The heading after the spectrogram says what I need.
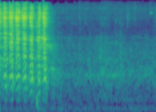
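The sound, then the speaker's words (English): A goat gives one loud, quavering bleat with rapid pulses at nightly milking time, followed by low, quiet background sound and a brief noise at the very end. “this is what I do every night to milk the goats.”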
